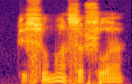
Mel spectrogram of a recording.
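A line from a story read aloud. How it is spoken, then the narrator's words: Shocked, forced out. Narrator (Russian): потрясенно выдавил я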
